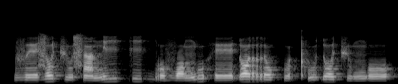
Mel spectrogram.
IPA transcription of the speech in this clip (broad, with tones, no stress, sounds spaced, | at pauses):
v eː˨ z o˦˨ t͡ʃ u˨ s ã˨ n iː˦ k iː˦ ɡ͡b o˨ v ɔ˨ ŋ u˦ h eː˨ ɗ ɔ˦ r o˦ kʷ a˨ kʼ u˦ ɗ o˦ t͡ʃ u˨ ŋ oː˦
